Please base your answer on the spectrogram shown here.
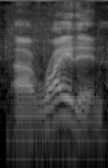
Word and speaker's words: Raiden: other all-time favorite shmups write-in or raiding as some of us in america will pronounce it um and raiden actually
